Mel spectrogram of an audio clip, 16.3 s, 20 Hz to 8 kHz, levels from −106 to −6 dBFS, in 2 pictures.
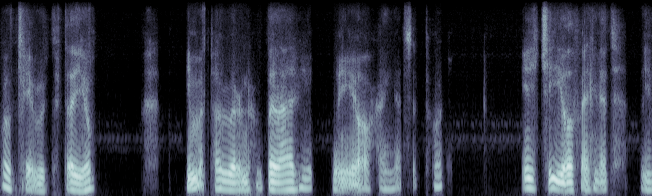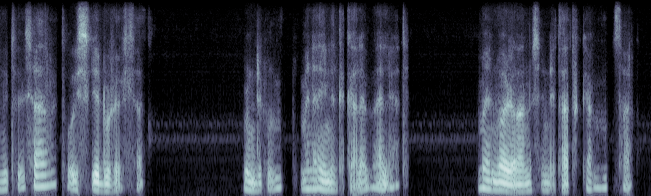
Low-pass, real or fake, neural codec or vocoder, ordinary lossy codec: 7.2 kHz; fake; codec, 16 kHz in and 24 kHz out, 0.8 kbps, FocalCodec, streaming, 65536 codes; Opus, 24 kbps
